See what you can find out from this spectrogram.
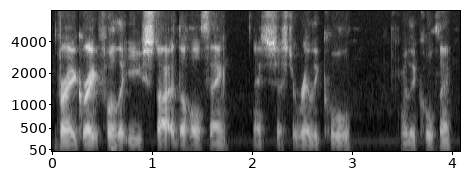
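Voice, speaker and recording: A man's voice: low-pitched, little pitch movement, fast. A young man talking as a guest on a casual live stream chat, hesitant and often repeating words as he starts sentences.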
